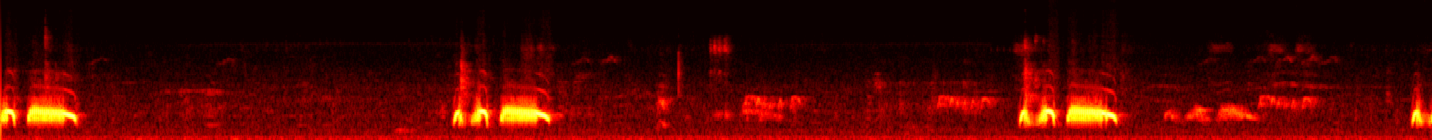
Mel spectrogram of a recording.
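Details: Decoy spotted dove calling wild birds in the morning, giving three loud coo phrases about every five seconds, each with short hoots and a long coo. Faint higher chirps sound in the pauses.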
